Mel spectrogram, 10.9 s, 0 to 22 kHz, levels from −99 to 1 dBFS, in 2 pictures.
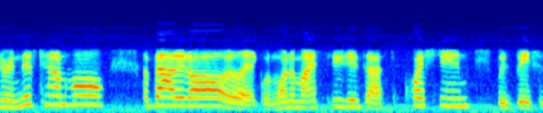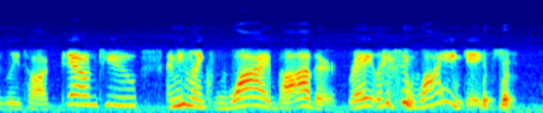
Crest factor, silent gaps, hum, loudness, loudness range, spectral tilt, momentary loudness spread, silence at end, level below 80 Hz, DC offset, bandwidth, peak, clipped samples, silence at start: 20 dB; none; none; -23 LUFS; 7 LU; -5.5 dB/octave; 12 LU; 0.3 s; -66 dBFS; under 0.1%; 5.4 kHz; -4 dBFS; under 0.1%; 0 s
